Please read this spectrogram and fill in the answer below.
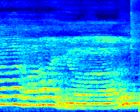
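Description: A man singing a slow wordless melody in long held notes, stepping down to a low note about a second in and climbing back up near the end, sung to show how the passage should go.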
